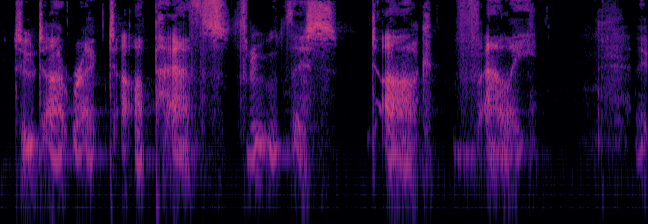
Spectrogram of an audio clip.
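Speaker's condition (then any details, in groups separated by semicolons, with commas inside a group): Spasmodic dystonia; likened to Robert Kennedy Jr.'s voice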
